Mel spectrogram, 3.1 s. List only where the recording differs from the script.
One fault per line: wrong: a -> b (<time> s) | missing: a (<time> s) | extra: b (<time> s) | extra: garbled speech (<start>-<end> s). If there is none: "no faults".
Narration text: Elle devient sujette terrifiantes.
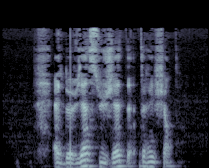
no faults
